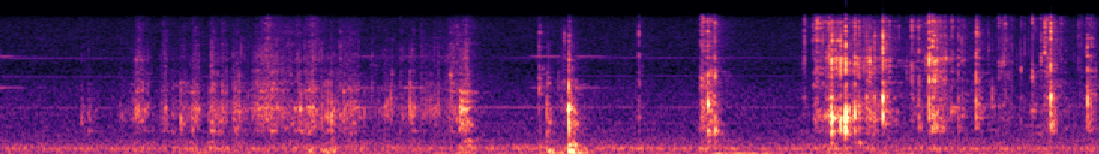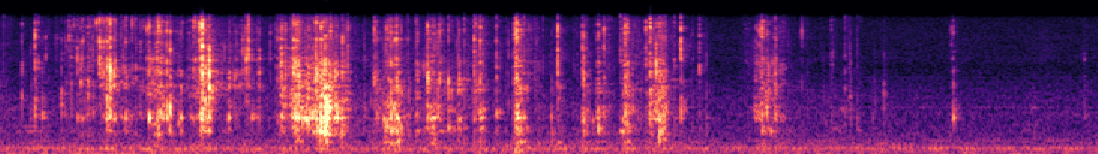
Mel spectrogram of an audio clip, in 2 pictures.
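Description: Match Attax trading-card packet being torn open and its wrapper crinkled: a dense run of crackles for several seconds, with softer rustling and a knock before it.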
